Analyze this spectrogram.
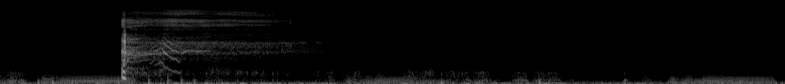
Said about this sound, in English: No, my cat's snoring really loud.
